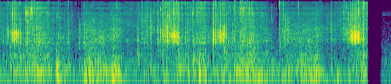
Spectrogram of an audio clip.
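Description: Dry pink soap shavings, brittle solid flakes, are scooped, crushed in the palms and raked with fingers and purple nails. The result is a dense, bright, dry crunching and crinkling that swells in several louder bursts over about seven seconds, then cuts off abruptly into near silence.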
